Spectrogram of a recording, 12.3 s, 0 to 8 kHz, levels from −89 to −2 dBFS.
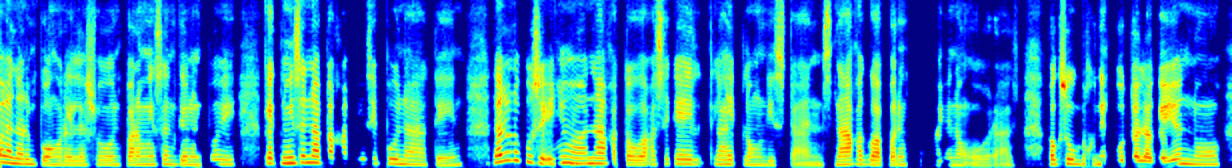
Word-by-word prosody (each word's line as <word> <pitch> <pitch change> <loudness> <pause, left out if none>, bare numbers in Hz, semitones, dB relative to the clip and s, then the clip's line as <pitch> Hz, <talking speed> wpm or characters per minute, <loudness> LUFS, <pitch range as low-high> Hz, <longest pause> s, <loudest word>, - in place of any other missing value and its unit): wala 290 -2 +6
na 230 - +2
rin 220 - -4
po 190 - 0
ang 190 +1 -5
relasyon. 190 +1 -4
Parang 195 0 0
minsan 200 +1 -3
ganun 190 -1 -3
po, 220 - -9
eh. 210 -2 -5 0.3
Kahit 250 +1 +4
minsan 280 +3 +5
napaka-busy 275 - 0
po 235 -3 -3
natin 185 -2 -6 0.3
lalo 330 +6 +6
na 390 - 0
po 320 - -3
sa 245 - +5
inyo, 270 +6 0
ha. 245 -2 +1
Nakakatuwa 220 -6 0
kasi 210 +2 +2
kahi 220 -1 +2 0.2
kahit 210 -1 -3
long 185 -1 -5
distance 80 - -3
nakakagawa 195 0 +3
pa 185 - -4
rin 190 - -6
po - - -48 0.2
kayo 175 -1 -11
ng - - -10
oras. 80 +1 -10 0.3
Pagsubok 220 0 +6
din 200 - +2
po 200 - -3
talaga 180 -3 +3
'yan 215 +7 +4
'no? 200 0 -5
200 Hz, 200 wpm, -22 LUFS, 190-235 Hz, 0.3 s, wala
